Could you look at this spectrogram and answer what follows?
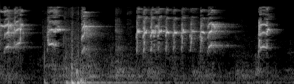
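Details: Rice finch song played to prompt captive birds to mate: high thin chirps and rapid buzzy trills in short bursts, with a sustained twittering run in the middle and brief pauses between phrases.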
